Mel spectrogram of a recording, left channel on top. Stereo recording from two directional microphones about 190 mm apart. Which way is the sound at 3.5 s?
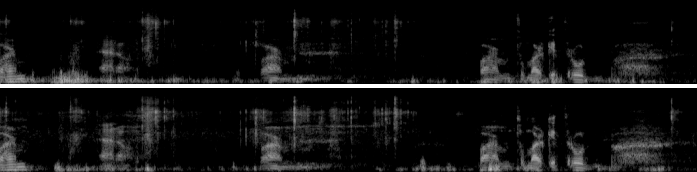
55° right (ahead or behind).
